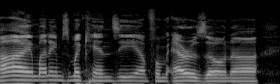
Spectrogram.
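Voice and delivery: put-on high American accent. Retelling how a fighter first spoke: imitating Mackenzie Dern's early accent. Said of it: "a compilation of her accent".

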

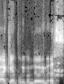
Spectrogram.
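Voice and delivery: put-on tearful voice. Retelling mom shaving the speaker's head: imitating mom crying. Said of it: "she just started to, like, cry".

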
